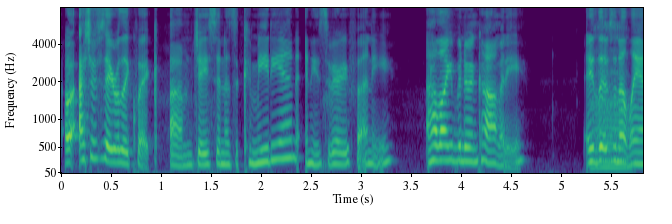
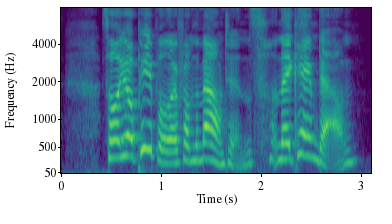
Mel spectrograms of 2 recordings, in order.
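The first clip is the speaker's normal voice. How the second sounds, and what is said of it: Put-on mid-Atlantic accent. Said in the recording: “my mid-Atlantic accent”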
